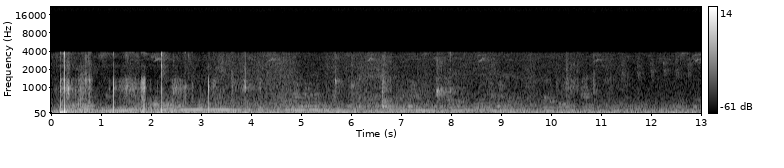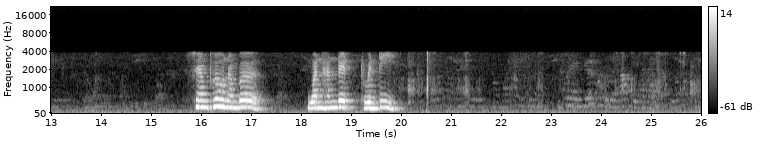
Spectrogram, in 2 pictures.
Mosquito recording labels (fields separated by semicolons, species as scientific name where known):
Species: no mosquito; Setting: cup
